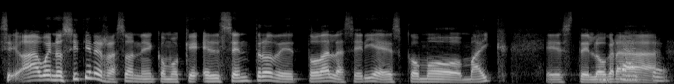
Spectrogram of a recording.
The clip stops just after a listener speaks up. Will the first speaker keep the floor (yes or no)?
yes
